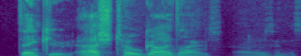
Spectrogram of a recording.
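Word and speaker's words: AASHTO: conform with the a a s thank you ash toe guidelines i was gonna say it wrong and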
